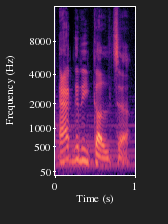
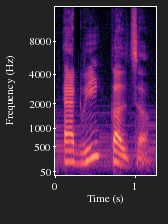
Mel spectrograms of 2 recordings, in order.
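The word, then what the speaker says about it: agriculture: AG এক, RI রি, CUL কাল, TURE চা, অ্যাগ্রিকালচার, অ্যাগ্রিকালচার। ওকে, কেউ জানো আপনারা বলবেন না অ্যাগ্রিকালচার, এটা ভুল প্রোনাউন্স হবে, কেননা শব্দের শেষে ই থাকলে সেই ইটার উচ্চারণ হয় না, যেটা আপনাদেরকে লেভেল 18 এবং 19 নাম্বার ক্লাসে বোঝানো হয়েছিল।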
